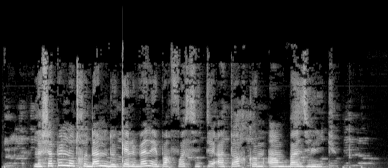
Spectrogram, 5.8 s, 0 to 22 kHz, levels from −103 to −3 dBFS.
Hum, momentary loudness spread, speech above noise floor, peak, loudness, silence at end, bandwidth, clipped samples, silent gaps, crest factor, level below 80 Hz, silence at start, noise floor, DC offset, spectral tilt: none; 19 LU; 23 dB; 0 dBFS; -15 LUFS; 0.25 s; 16 kHz; under 0.1%; none; 16 dB; -50 dBFS; 0.05 s; -38 dBFS; under 0.1%; -3.5 dB/octave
